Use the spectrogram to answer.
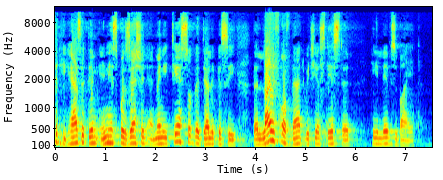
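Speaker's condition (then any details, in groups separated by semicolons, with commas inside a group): No condition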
